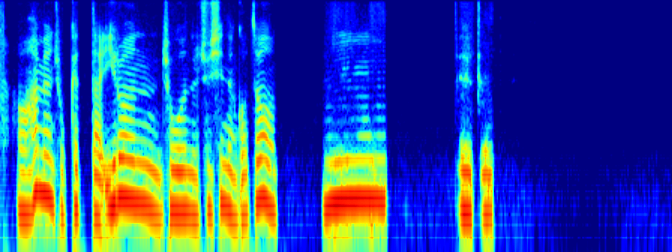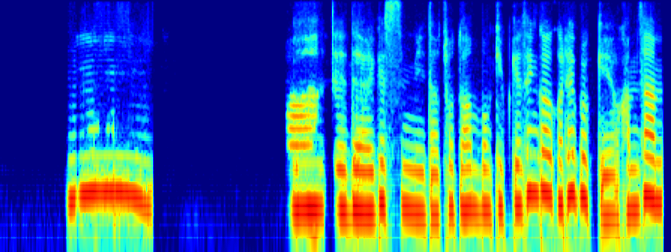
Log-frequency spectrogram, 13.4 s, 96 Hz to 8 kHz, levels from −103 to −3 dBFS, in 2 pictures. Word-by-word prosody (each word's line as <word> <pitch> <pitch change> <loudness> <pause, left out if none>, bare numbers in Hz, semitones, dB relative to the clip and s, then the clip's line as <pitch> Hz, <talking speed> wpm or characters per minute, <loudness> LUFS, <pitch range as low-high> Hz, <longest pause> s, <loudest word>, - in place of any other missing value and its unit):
어 195 - -3
하면 260 +5 +2
좋겠다.' 195 -2 -5
이런 230 -3 +2
조언을 195 -1 -1
주시는 200 +1 -4
거죠? 215 +5 -1 0.5
음. 240 +2 +4 0.7
네네. 190 -2 -1 2.5
음. 270 -1 +1 1.3
아 210 0 +4 0.2
네네. 205 0 +3
알겠습니다. 195 -2 -1
저도 210 +1 -4
한번 205 0 -1
깊게 220 +2 -2
생각을 270 +1 +2
해볼게요. 245 -9 0
감사합 230 +4 +2
215 Hz, 195 characters per minute, -24 LUFS, 200-245 Hz, 2.5 s, 음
